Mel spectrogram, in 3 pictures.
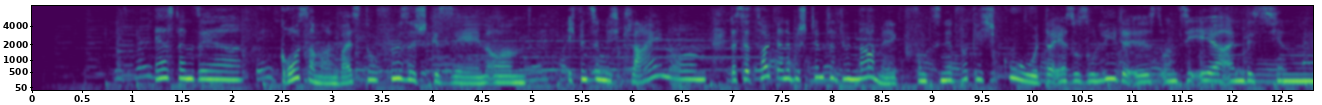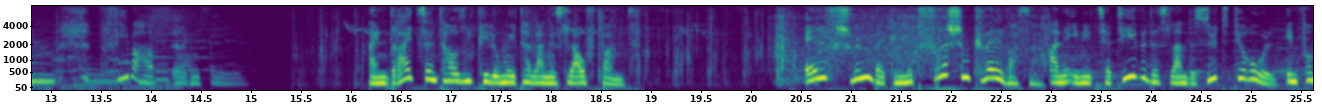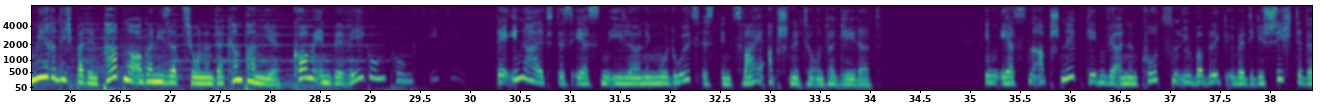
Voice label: audio reel German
